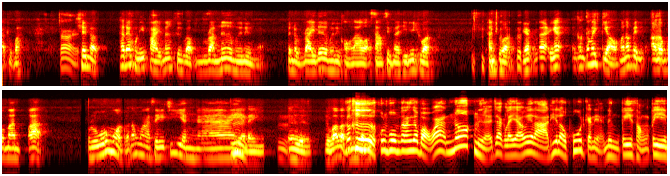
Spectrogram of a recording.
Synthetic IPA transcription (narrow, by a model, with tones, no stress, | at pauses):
t̪ʰuː˨˩ba˦˥ | t͡ɕʰa˥˩jt͡ɕʰe˥˩nbɛː˨˩p̚ | t̪ʰaː˥˩daː˥˩jko˧nːiː˦˥pa˧jma˥˩nkʰɯː˧bɛː˨˩p̚ɾa˧nːɤː˥˩mɯː˧nɯ˨˩ŋʔa̰˨˩ | pe˧nbɛː˨˩ɾa˧jdɤː˥˩mɯː˧nɯ˨˩ŋkʰːŋɾa˧wa̰˨˩sa̰ː˩˦msi˨˩p̚naː˧t̪ʰiː˧diː˥˩t͡ɕʰu˧ɐ | tʰa˥˩t͡ɕʰu˧ɐ˧˩i˦˥ɯː˥˩ʔa˧ŋi˦˥ɐ˧kɔ˧kɔ˥˩ma˥˩jki˨˩əwmʰɔ˧nɔ˥˩pe˧nʔa˧lo˧mpa˧maː˧nbɛː˨˩p̚waː˥˩ | ɾuː˦˥mo˨˩t̪̚a˨˩t̪ɔ˥˩ŋwaː˧se˧i˧˥t͡ɕiː˥˩ja˧ŋːa˧ja˧ɾa˧ja˨˩ŋi˦˥˧ʔɯː˧ɾɯː˩˦waː˥˩bɛː˨˩kɔː˥˩kʰɯː˧kʰu˧npʰuː˧mka˧la˧ŋt͡ɕa˨˩bɔː˨˩k̚waː˥˩nɔː˥˩k̚nɯ˨˩˦ɐt͡ɕaː˨˩k̚ɾa˧ja˦˥ʔweː˧laː˧t̪ʰiː˥˩ɾa˧wpʰuː˥˩t̪̚ka˧nːi˥˩ɐnɯ˨˩ŋpiː˧sɔ̰ː˩˦ŋpiː˧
